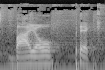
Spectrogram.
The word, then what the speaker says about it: biopic: It up, and sure enough, the pronunciation in the Webster's Dictionary is biopic.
